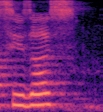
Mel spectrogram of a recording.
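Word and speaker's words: scissors: होता है उसके बाद सीजर्स जो डॉक्टर लोग यूज करते सीजर्स यहां पर य सी साइलेंट होता है नेक्स्ट हम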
